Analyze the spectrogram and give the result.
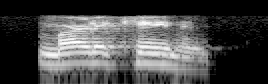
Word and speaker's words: Martikainen: Robert Martikainen.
